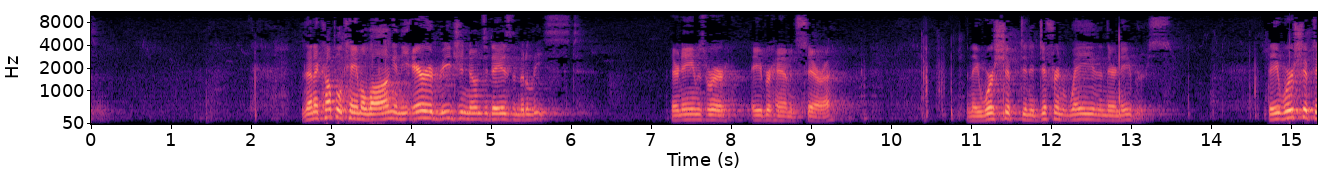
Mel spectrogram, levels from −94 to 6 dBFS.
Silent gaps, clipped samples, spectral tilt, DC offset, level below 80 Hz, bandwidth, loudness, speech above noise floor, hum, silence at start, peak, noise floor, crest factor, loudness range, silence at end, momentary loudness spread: none; under 0.1%; -5.5 dB/octave; under 0.1%; -74 dBFS; 10.5 kHz; -16 LUFS; 45 dB; none; 2.65 s; 0 dBFS; -61 dBFS; 18 dB; 8 LU; 0 s; 17 LU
